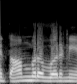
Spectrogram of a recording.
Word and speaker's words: தாமிரவர்ணி: எப்போதுமே தாமிரவர்ணி அன்னை வந்து எப்போதுமே அருள் புரிவாங்க. நான் என்னைக்குமே அந்த உச்சரிப்புங்கிறதுல இப்ப எல்லாரும் உணர ஆரம்பிச்சிட்டாங்க.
